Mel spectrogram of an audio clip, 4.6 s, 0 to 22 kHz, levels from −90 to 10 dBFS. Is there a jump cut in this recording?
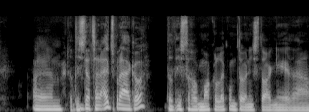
no; 0 cuts

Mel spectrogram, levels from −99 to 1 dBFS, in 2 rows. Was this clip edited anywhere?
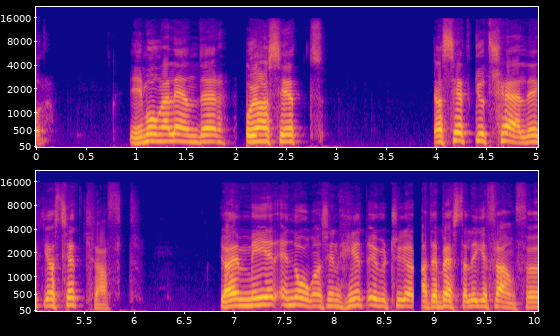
yes; 3 cuts; at 2.0 s, 5.5 s, 8.8 s

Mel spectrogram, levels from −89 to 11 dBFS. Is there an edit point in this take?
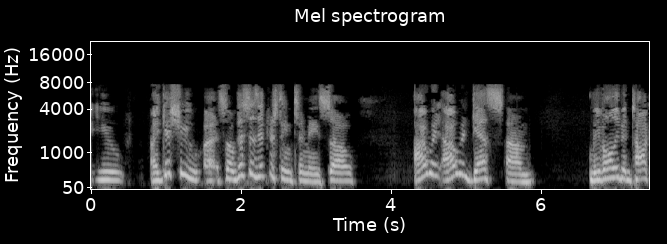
no; 0 cuts

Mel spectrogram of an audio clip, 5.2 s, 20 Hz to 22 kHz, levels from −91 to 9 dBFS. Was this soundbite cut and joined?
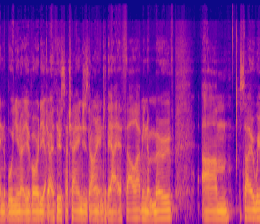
yes; 3 cuts; at 0.9 s, 1.4 s, 1.8 s

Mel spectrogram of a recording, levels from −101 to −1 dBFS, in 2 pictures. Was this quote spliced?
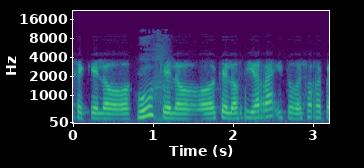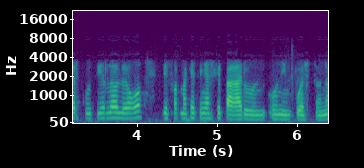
no; 0 cuts

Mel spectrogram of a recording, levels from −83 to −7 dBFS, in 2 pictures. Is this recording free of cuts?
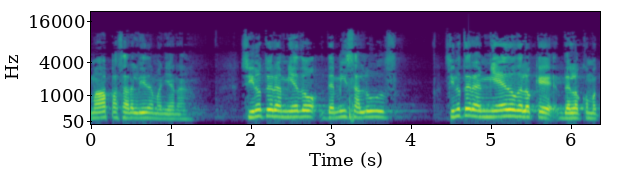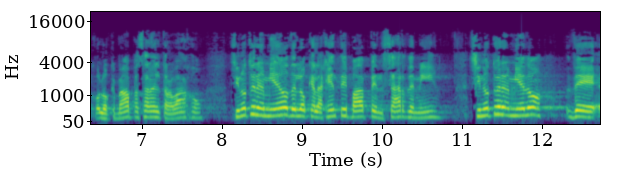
yes; 0 cuts

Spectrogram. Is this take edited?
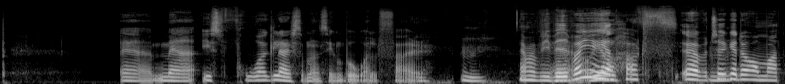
yes; 1 cut; at 5.1 s

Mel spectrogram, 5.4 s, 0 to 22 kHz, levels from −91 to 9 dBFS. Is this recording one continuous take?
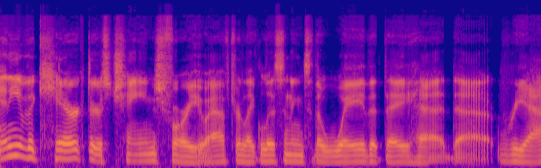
yes; 0 cuts

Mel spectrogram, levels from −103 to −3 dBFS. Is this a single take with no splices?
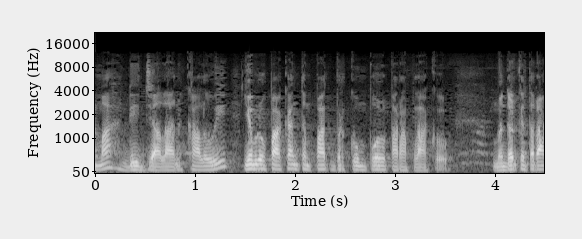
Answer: no; 1 cut; at 1.4 s

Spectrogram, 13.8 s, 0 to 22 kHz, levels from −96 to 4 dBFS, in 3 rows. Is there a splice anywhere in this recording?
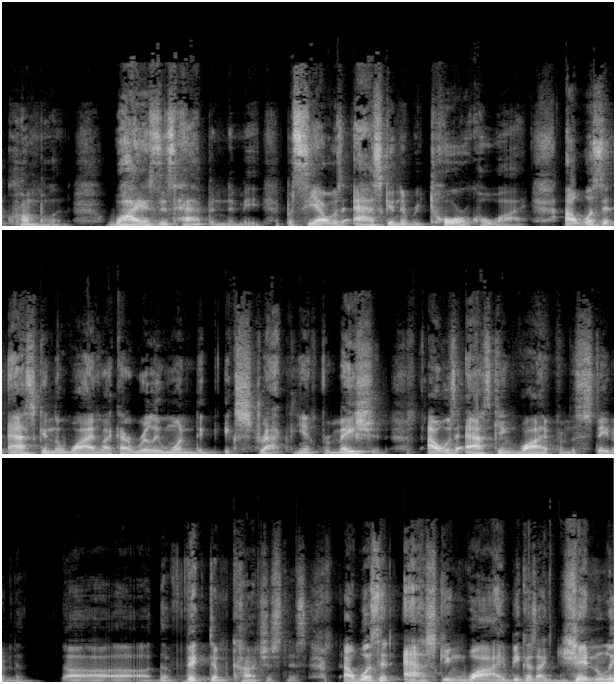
no; 0 cuts

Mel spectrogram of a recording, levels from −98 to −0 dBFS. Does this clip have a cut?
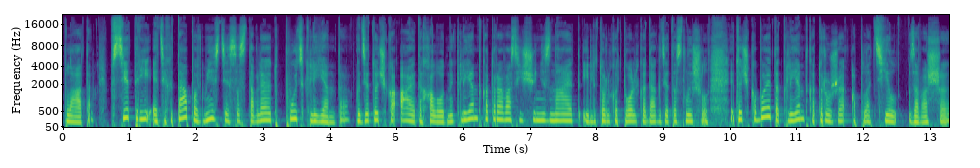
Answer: no; 0 cuts

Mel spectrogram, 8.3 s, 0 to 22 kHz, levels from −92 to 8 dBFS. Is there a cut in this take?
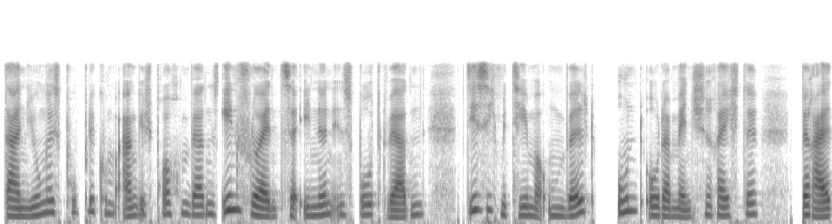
yes; 3 cuts; at 2.1 s, 3.8 s, 5.1 s

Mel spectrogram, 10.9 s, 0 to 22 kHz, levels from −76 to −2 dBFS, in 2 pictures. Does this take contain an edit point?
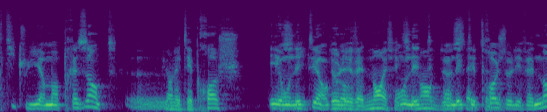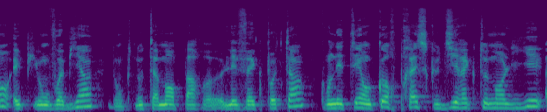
yes; 3 cuts; at 1.2 s, 6.5 s, 8.6 s

